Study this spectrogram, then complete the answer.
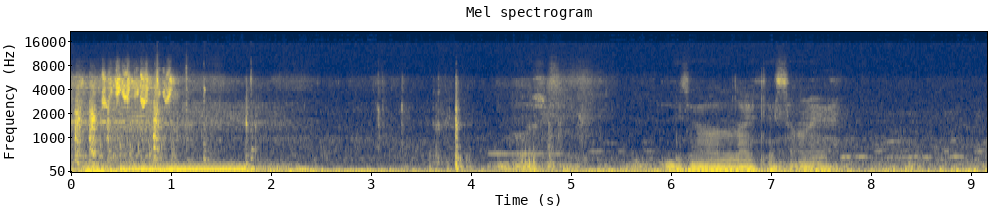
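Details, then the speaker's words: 1999 Honda Accord 4-cylinder cranks steadily but won't start after new distributor, rotor, plugs and wires; it started once, then no-start after shutoff; fuel pump heard priming, fuel in line, no check engine light. "Like it won't stop, but it's not starting."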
